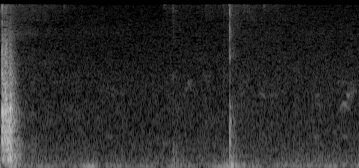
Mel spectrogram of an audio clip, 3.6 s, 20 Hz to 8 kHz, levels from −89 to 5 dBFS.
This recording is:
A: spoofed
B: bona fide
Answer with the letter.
B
